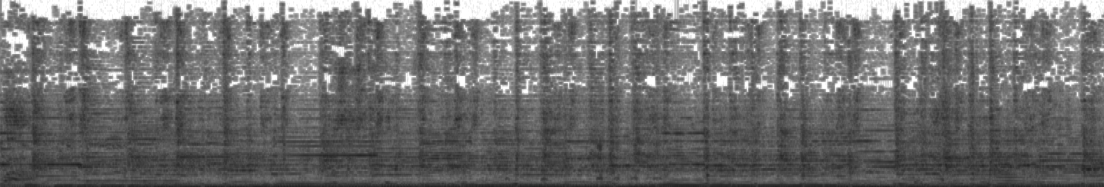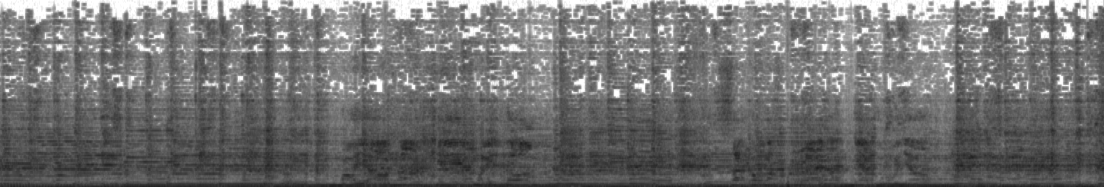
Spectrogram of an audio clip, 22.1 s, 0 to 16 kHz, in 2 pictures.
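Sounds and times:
accordion: 0:00.0 - 0:22.0
bass guitar: 0:00.0 - 0:22.0
strummed acoustic guitar: 0:00.0 - 0:22.0.

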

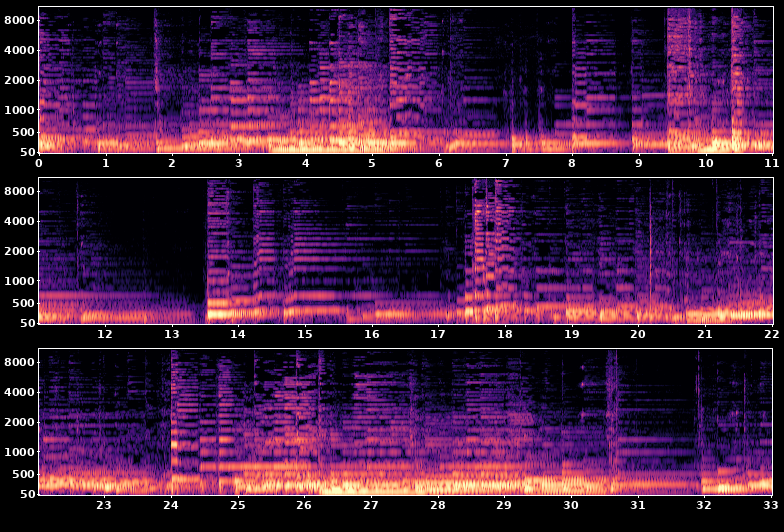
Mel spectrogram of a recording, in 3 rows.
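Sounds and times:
fingerstyle acoustic guitar: 0:00.0 - 0:33.0
strummed guitar chords: 0:00.0 - 0:33.0.

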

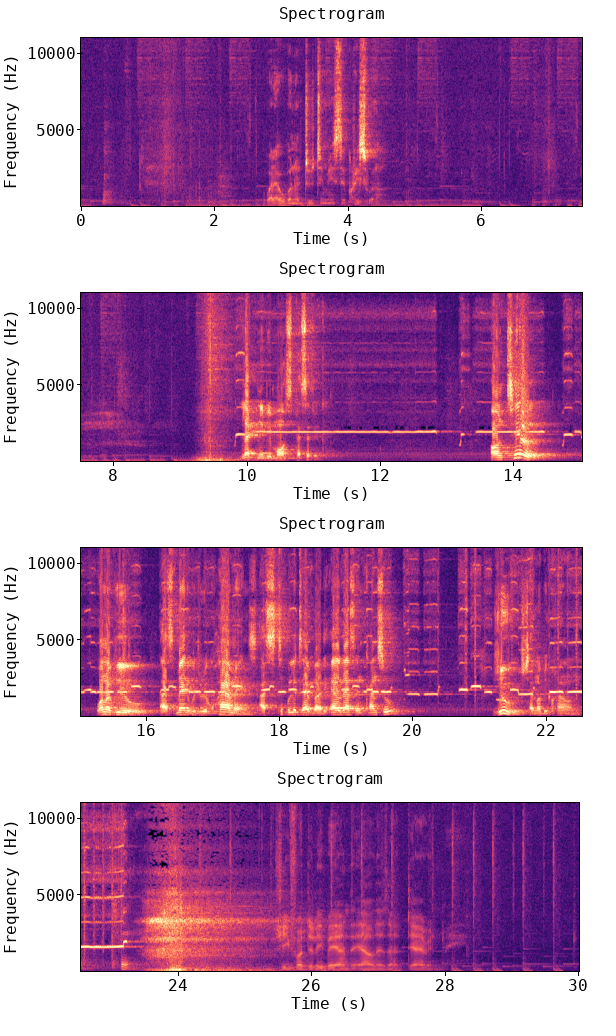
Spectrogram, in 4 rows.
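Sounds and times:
low rumbling swell with hiss: 0:23.3 - 0:26.4.

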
